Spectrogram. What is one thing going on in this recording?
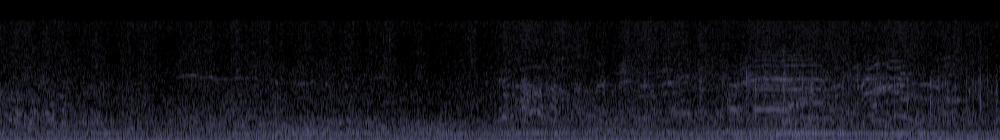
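A crowd chatters and cheers nearby outdoors.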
